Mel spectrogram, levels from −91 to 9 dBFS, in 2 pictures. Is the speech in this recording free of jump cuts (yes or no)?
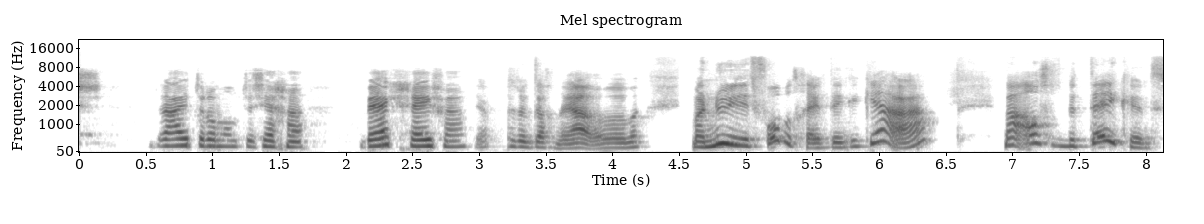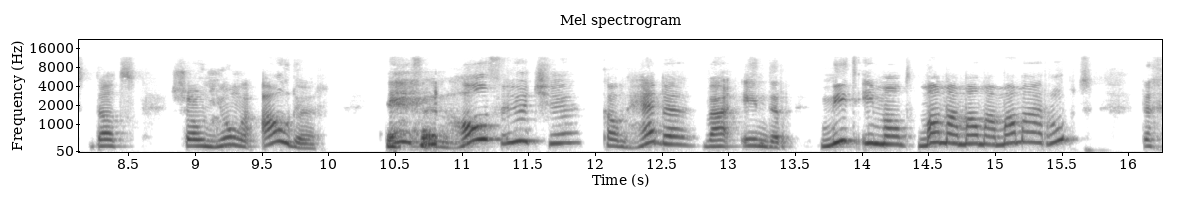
no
